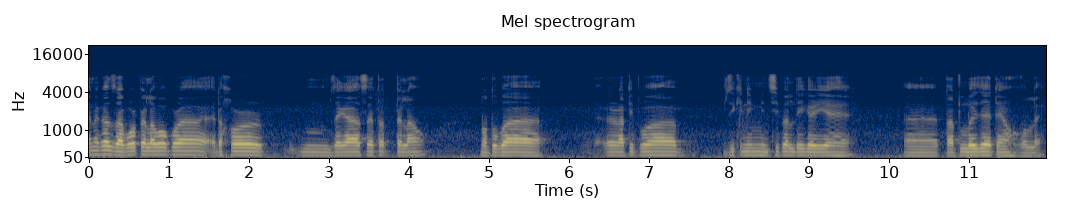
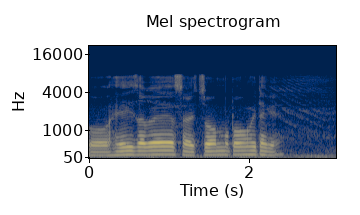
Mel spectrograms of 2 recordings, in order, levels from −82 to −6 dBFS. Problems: constant background noise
